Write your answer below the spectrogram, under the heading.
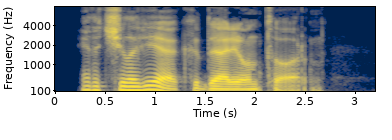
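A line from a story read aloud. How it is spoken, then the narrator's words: Melodious, otherworldly goddess. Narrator (Russian): богиня говорила певучим голосом, в котором слышались отголоски потусторонних миров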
